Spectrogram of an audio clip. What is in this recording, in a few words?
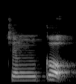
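"cengkok", Malay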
